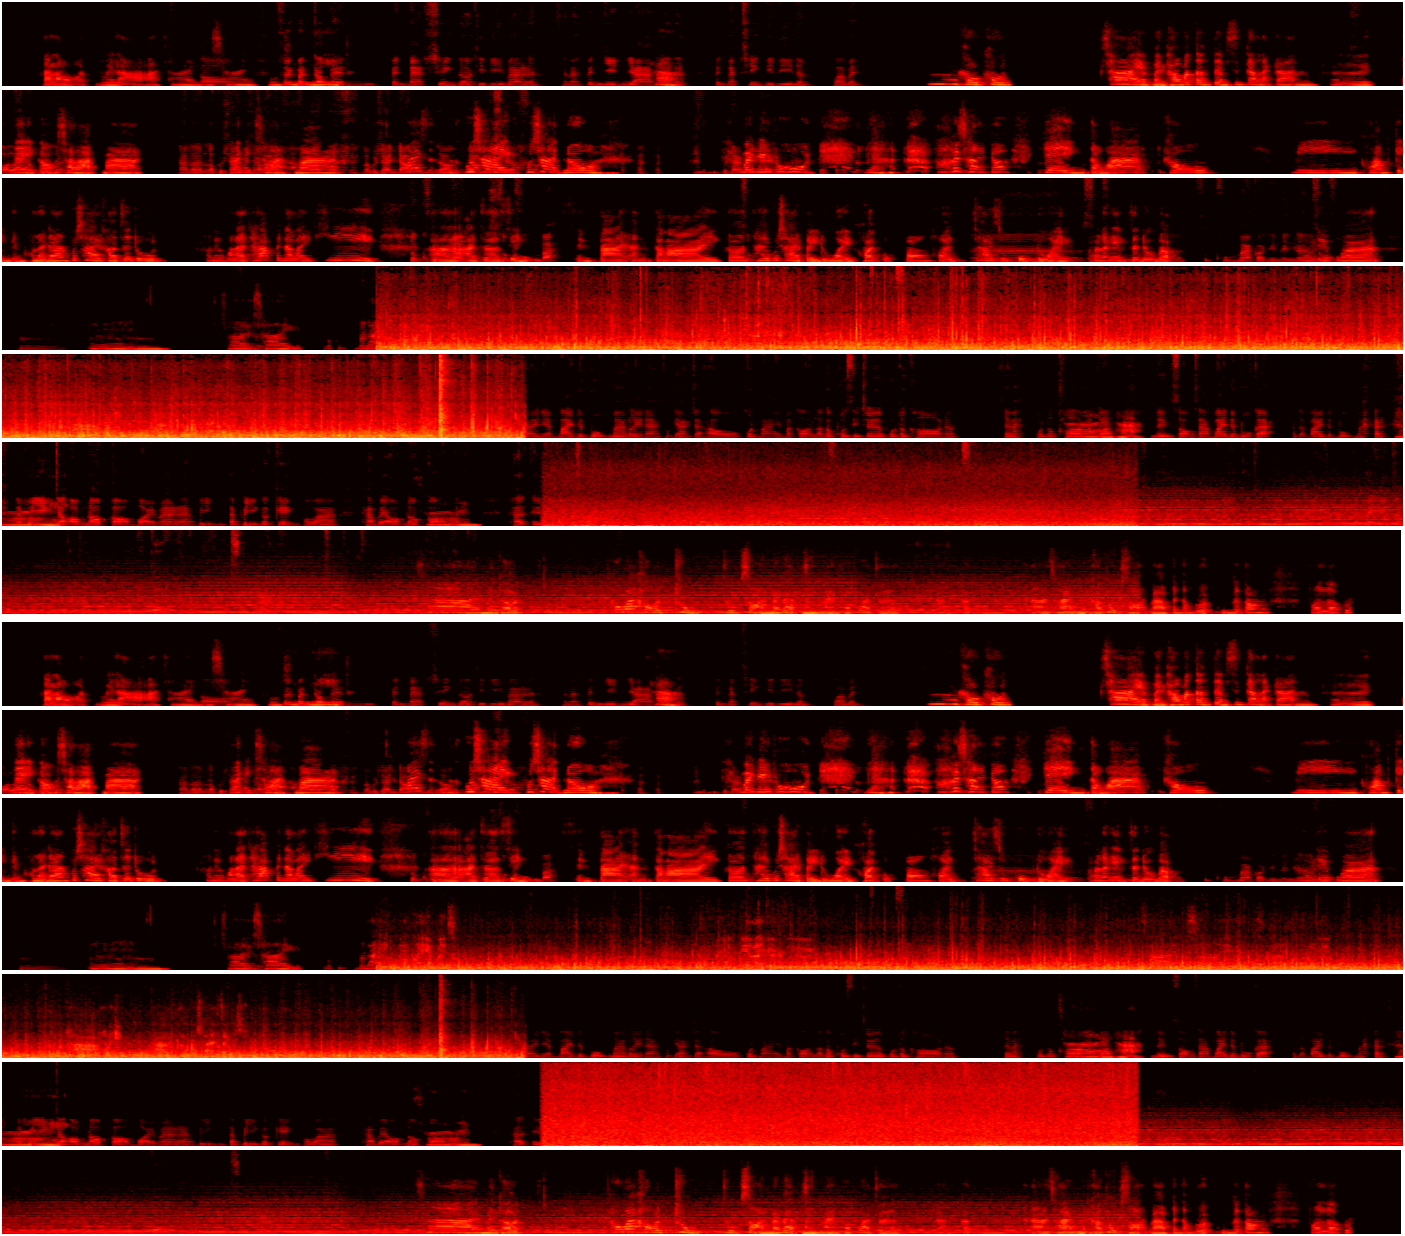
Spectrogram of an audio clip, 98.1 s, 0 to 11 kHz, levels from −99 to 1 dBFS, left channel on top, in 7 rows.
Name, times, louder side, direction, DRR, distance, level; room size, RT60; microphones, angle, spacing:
voice 1, 0.4-3.4 6.5-6.8 9.2-10.1 11.0-13.7 14.1-15.4 16.3-17.4 18.0-20.3 21.2-26.1 26.9-29.6 30.0-33.4 33.8-39.8 41.0-41.8 42.9-43.7 44.3-45.0 45.6-47.1 49.1-50.2 50.6-51.5 53.5-55.6 56.4-59.0 59.6-60.0 66.7-67.4 70.0-70.7 74.3-74.8 81.5-81.8 88.3-89.3 89.6-89.8 90.1-93.1 93.4-93.9 94.2-97.5, right 1 dB, 10° right, 1.5 m, -56 dB
voice 2, 1.7-6.8 7.1-8.7 13.5-13.6 14.0-14.7 15.8-19.6 20.3-20.5 20.9-22.7 23.2-23.3 24.4-24.5 32.1-33.6 34.0-34.3 35.4-35.6 37.7-39.8 40.2-41.7 42.2-42.6 44.3-44.7 45.2-46.1 47.5-49.6 50.2-52.7 54.5-54.6 59.5-65.6 66.0-80.4 80.9-81.2 81.5-84.2 84.5-87.0 87.3-87.8 88.1-88.9 89.6-90.0 93.1-93.7 96.0-96.5, left 2 dB, 50° left, 4.5 m, -69 dB
sound 1, 45.8-61.3, left 5 dB, 70° left, 0.5 m, -43 dB
sound 2, 75.4-81.4, right 6 dB, 60° right, 0.5 m, -50 dB
sound 3, 77.5-95.4, left 1 dB, 20° left, 2.2 m, -60 dB
head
